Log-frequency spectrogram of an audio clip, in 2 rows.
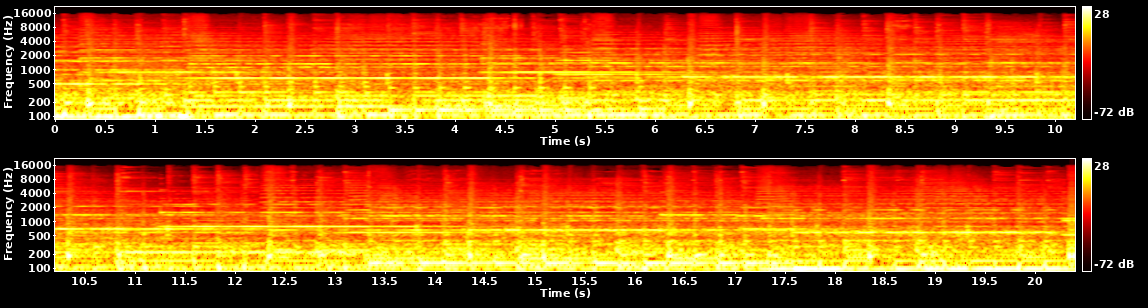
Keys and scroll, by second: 1.2 p, 3.1 p, 4.6 p, 6.0 p, 7.3 p, 8.8 p, 9.7 p, 11.3 p, 12.2 p, 13.2 1, 13.6 4, 15.8 ctrl+z, 17.5 p, 18.8 3.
